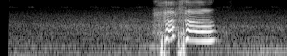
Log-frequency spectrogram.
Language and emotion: Russian, positive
